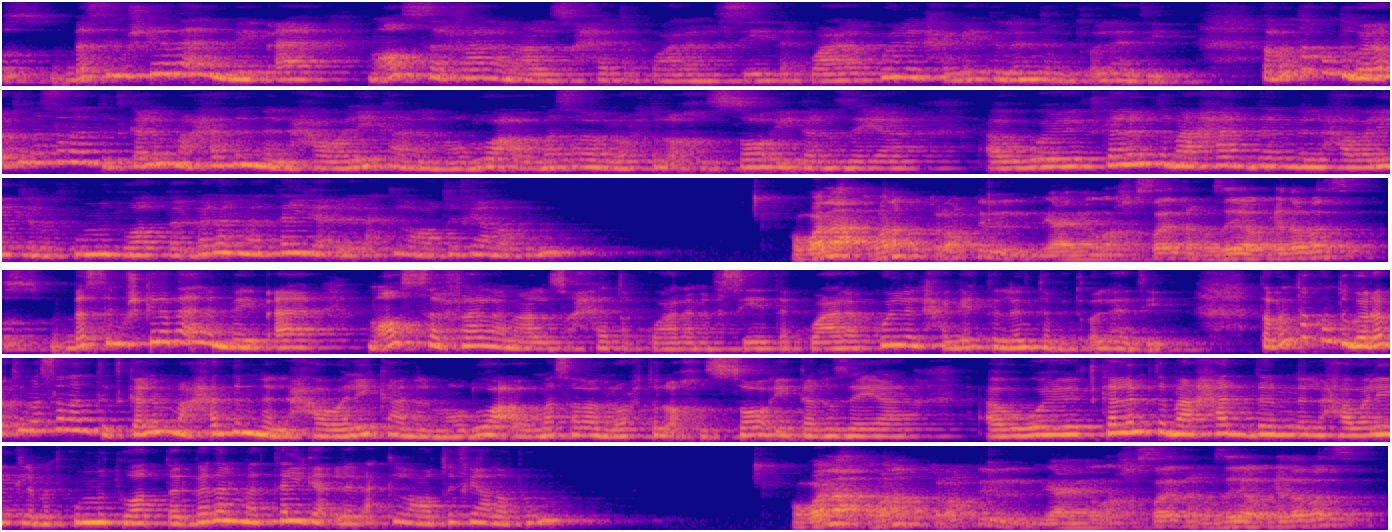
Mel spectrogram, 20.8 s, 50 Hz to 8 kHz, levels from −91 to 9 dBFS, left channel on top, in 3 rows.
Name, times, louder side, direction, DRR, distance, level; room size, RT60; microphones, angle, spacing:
voice 1, 0.0-5.7 6.0-11.5 11.9-16.7, right 4 dB, 80° right, 5 dB, 0.3 m, -23 dB
voice 2, 17.8-20.6, left 2 dB, 30° left, 0 dB, 0.5 m, -24 dB
3.3 x 2.1 x 2.6 m, 0.73 s
head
